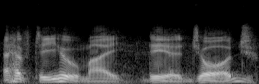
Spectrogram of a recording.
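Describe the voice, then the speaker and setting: An actor playing a reluctant, stubborn but unheroic captive in a 1950s radio drama, sardonic, understated and resigned. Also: male voice, deep voice, sing-song, extremely slow, over loud music, exaggerated voice. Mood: dry, resolved. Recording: dull vintage 1950s radio recording.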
